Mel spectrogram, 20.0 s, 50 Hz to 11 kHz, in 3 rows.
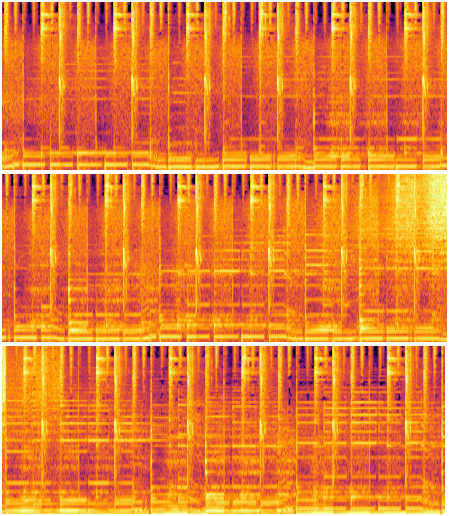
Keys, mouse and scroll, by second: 8.6 ctrl+right click, 9.8-11.8 drag, 11.8 right click, 13.1-15.6 drag, 15.6 scroll up 1, 17.0 click.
